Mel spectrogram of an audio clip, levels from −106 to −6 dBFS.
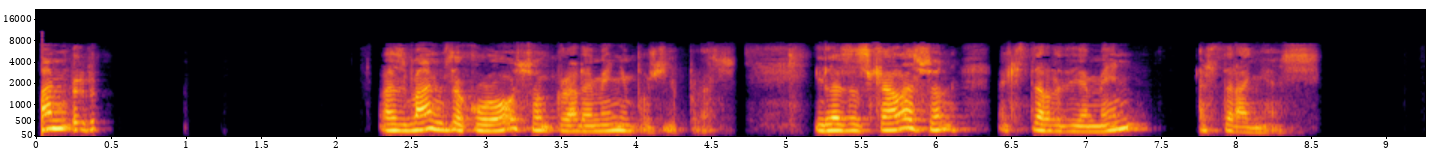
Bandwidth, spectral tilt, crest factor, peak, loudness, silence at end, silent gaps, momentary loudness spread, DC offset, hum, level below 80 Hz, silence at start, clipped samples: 7.4 kHz; -5.5 dB/octave; 20 dB; -2 dBFS; -20 LUFS; 0.75 s; 0.56-1.23 s, 1.29-2.15 s, 2.24-2.28 s, 4.67-4.73 s, 6.37-6.41 s, 7.60-7.73 s; 19 LU; under 0.1%; none; -62 dBFS; 0.05 s; under 0.1%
